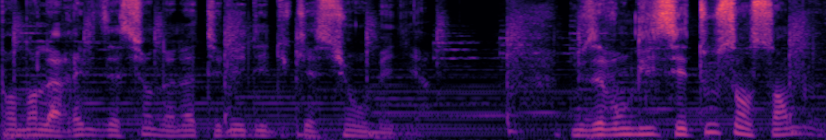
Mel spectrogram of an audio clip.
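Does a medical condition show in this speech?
No.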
